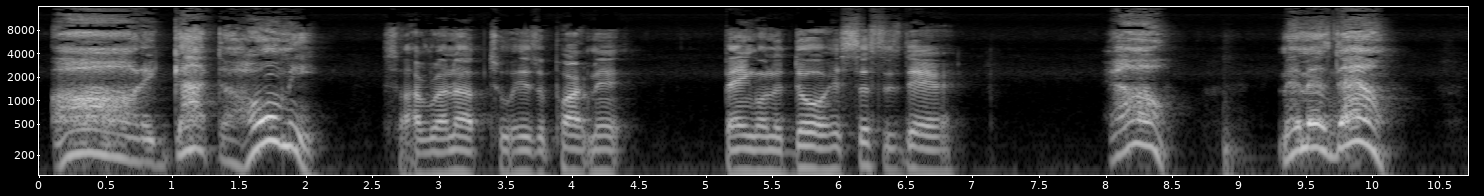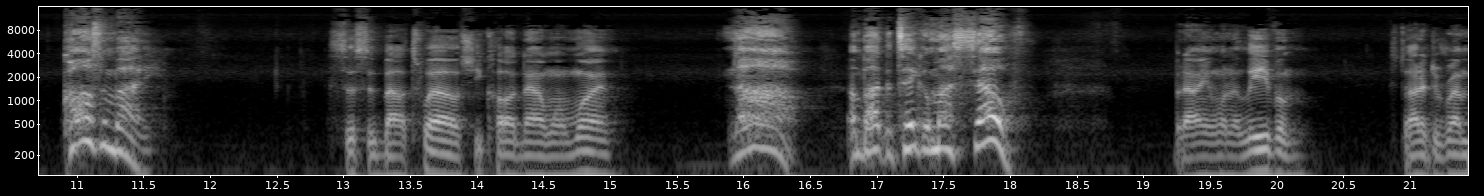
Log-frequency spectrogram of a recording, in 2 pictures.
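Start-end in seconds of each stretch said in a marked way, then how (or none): 0.1-2.1 high, loud anguished cry; shocked cry. Retold or imitated. Finds friend's cut throat. 8.0-11.6 high, loud urgent call for help; urgent shout. Retold or imitated. Banging on sister's door. 15.9-18.2 high, loud determined shout; urgent shout. Retold or imitated. Refuses to wait.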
